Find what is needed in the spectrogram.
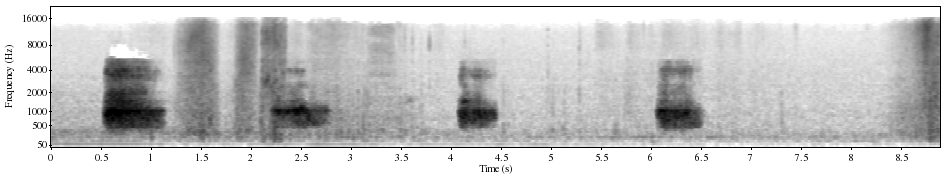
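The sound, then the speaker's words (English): Heavy breathing in and out from a person told to breathe deeply during a faith-healing prayer session: several loud, breathy rushes of air separated by quiet pauses. “Just breathe in and out 5 times heavily. Breathe in and out 5 times heavily. Yes, I'm doing this.”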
